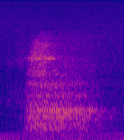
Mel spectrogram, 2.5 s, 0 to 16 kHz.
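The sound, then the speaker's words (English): A single deep breath during a seated guided relaxation exercise, a soft, airy rush of air that swells and tapers over about a second and a half, heard alone against quiet. “So I want you to take 3 deep breaths in and 3 deep breaths out.”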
